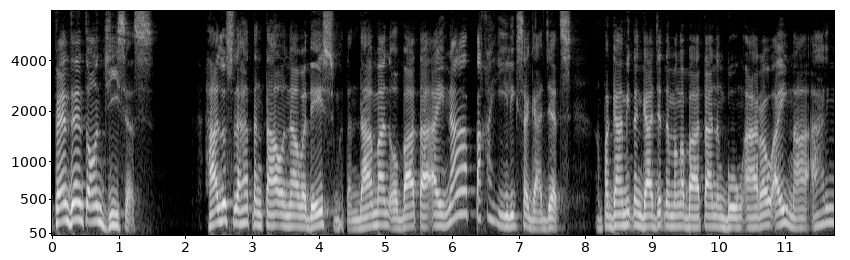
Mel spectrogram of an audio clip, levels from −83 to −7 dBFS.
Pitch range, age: 140-205 Hz, 30-49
